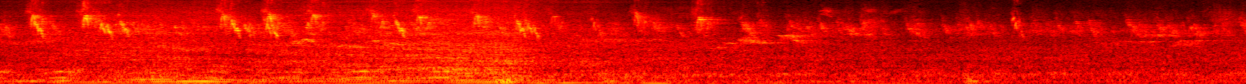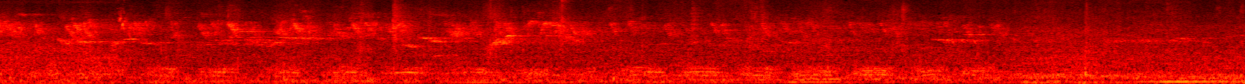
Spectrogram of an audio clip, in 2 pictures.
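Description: Small birds chirping and twittering over and over, with a low rumble in the first five seconds.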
